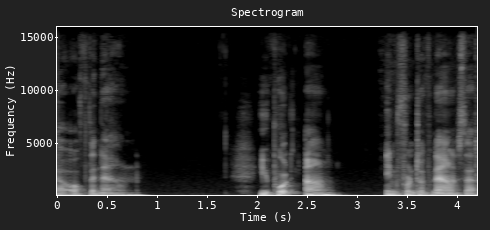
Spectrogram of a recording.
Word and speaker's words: un: In the pronunciation of the word un, there is a nasal sound at the end, un.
